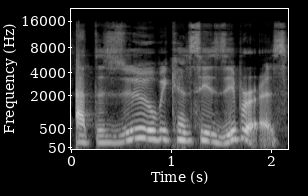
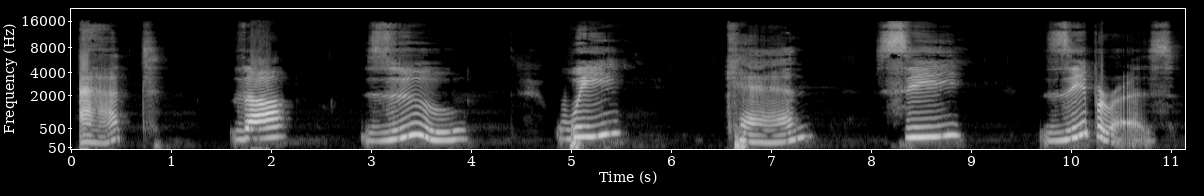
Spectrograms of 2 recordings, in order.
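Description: First: It is said at normal speed. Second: It is said slowly.

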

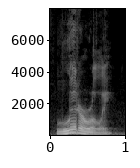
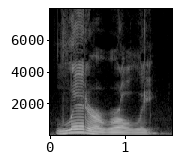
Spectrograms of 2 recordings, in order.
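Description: First: The word is said quickly. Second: The word is said slowly. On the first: "然后加快" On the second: "我们先慢慢的读"

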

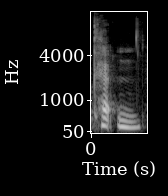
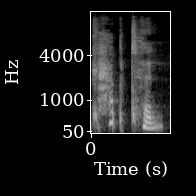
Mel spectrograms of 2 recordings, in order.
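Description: First: The p and t are held, not released. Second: The p and t are fully released. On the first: "p 和t 都没有发出来" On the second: "原来是captain"

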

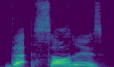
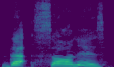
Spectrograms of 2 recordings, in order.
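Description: The two takes are said the same way.

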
